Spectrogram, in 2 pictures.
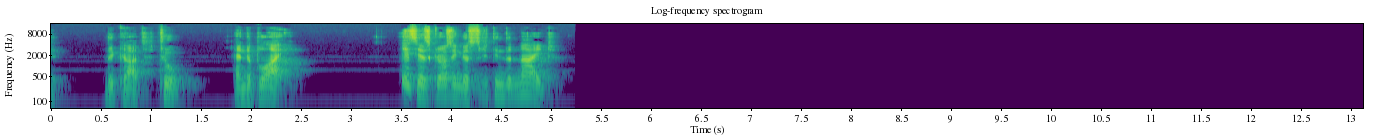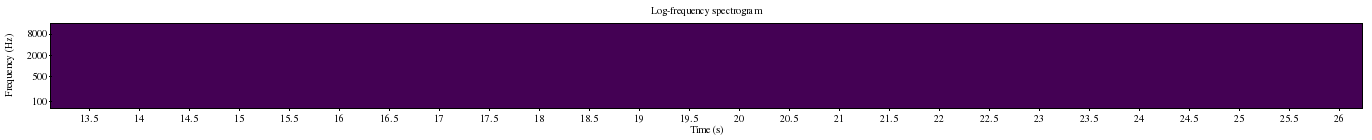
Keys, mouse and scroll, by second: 1.3 s, 4.8 Tab, 5.7 right click, 6.4-15.6 middle drag, 12.2-16.4 right drag, 15.6 f, 16.4 middle click, 18.2-21.5 drag, 21.5 middle click, 21.5 click, 21.7-23.5 middle drag, 23.5-25.2 drag, 25.2 Tab.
